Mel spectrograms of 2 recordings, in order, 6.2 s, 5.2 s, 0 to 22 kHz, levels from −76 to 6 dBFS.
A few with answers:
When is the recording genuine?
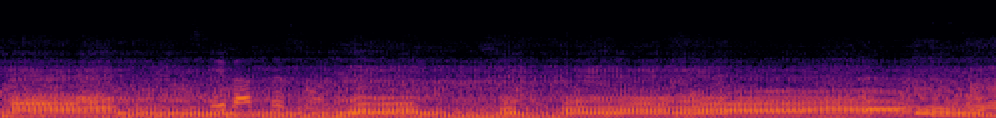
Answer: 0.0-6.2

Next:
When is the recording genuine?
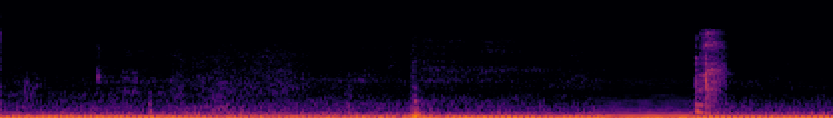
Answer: 0.0-3.7; 4.3-5.2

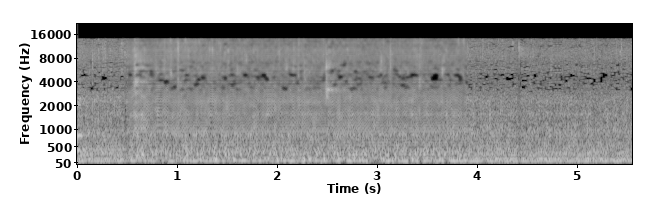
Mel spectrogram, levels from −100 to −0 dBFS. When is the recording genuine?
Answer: 0.0-0.5; 3.9-5.6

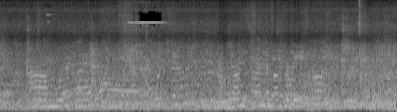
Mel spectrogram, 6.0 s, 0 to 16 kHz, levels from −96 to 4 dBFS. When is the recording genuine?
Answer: 0.0-1.6; 2.1-3.8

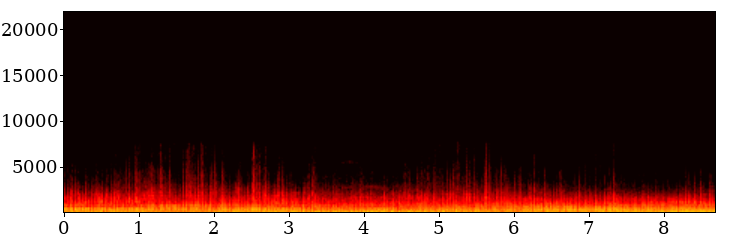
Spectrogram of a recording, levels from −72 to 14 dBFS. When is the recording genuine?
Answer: 0.0-8.1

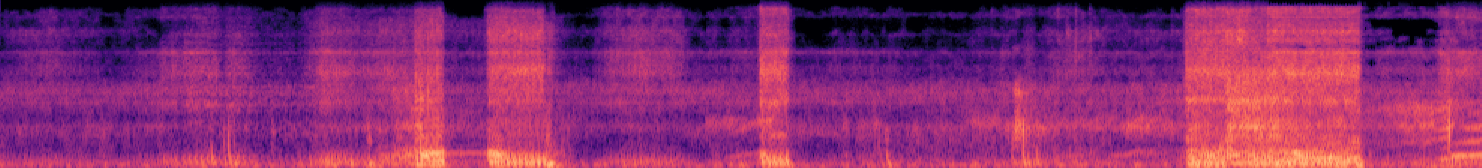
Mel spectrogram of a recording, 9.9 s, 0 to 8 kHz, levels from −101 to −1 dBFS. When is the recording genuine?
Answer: 1.2-2.1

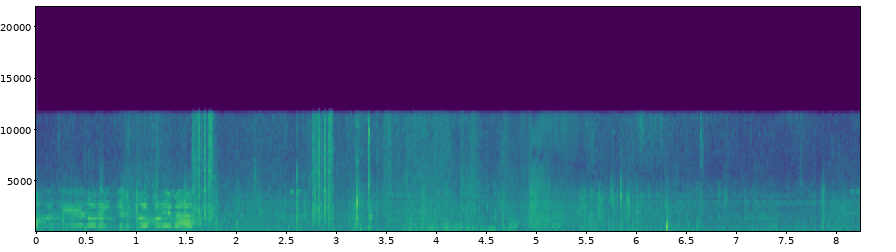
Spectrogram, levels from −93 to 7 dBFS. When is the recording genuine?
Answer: 0.0-4.7; 5.5-8.2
